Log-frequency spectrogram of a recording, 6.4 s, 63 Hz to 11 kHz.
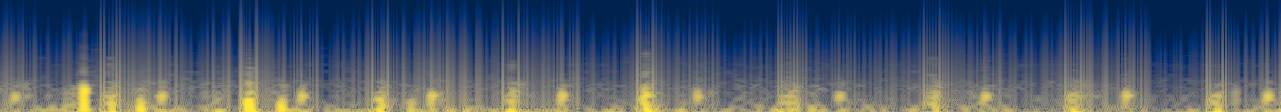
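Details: ASMR stream heartbeat recorded on a 3Dio binaural microphone: steady, low, muffled lub-dub thumps at about 86 beats a minute, a heartbeat heard through the chest.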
